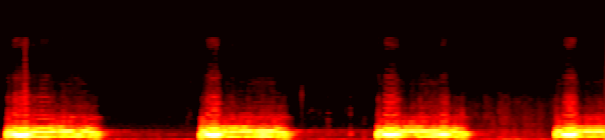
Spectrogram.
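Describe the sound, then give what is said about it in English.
A goose call blows spit notes: four short, evenly spaced honks, each loud and nasal with a quick break in pitch, separated by silence. “So what you're saying into the call for a spit note is ka-boo.”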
